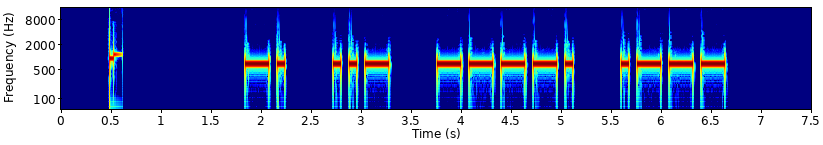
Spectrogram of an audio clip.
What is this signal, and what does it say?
Morse code, heard as a keyed tone, about 15 wpm, spaced as for 11 wpm, 700 Hz. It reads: NU9J
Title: USA Call Signs - 4 Characters - 2x Character Spacing - 15wpm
